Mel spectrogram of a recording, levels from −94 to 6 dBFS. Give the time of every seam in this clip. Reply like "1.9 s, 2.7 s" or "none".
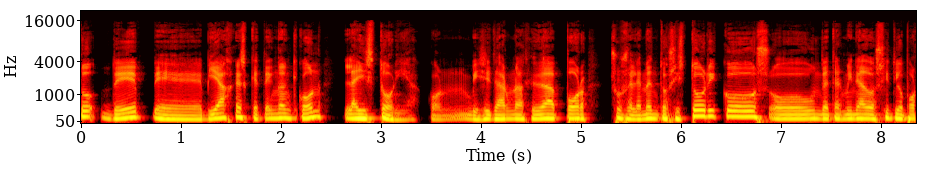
2.2 s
